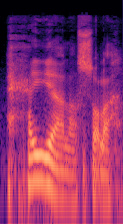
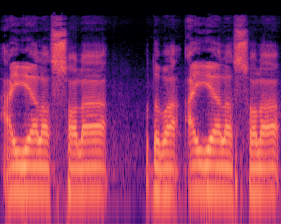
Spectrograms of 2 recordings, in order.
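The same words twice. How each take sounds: First: হাইয়া opening on a strong throaty h; হাইয়া আলা সলাহ with full initial h; correct ha. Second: আইয়া with no h at the start; wrongly dropped h. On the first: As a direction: sound the h clearly at the start of হাইয়া. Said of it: "হা দিয়ে উচ্চারণ করতে হবে". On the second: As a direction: drop the h, begin on a plain vowel as আইয়া. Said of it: "অনেকে বলে". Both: Shown as a demonstration.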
